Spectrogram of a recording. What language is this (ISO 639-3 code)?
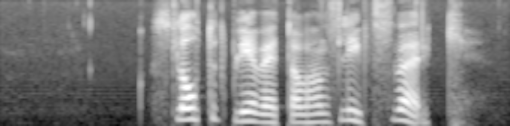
swe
